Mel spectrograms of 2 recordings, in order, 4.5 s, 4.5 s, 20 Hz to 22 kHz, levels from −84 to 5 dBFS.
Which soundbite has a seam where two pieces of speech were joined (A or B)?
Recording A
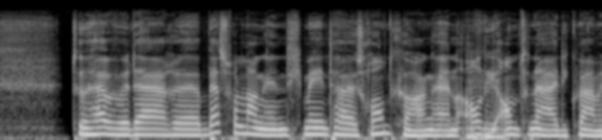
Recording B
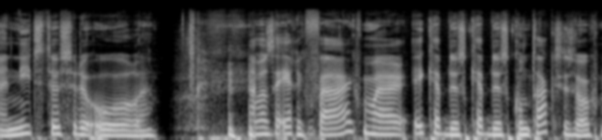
B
